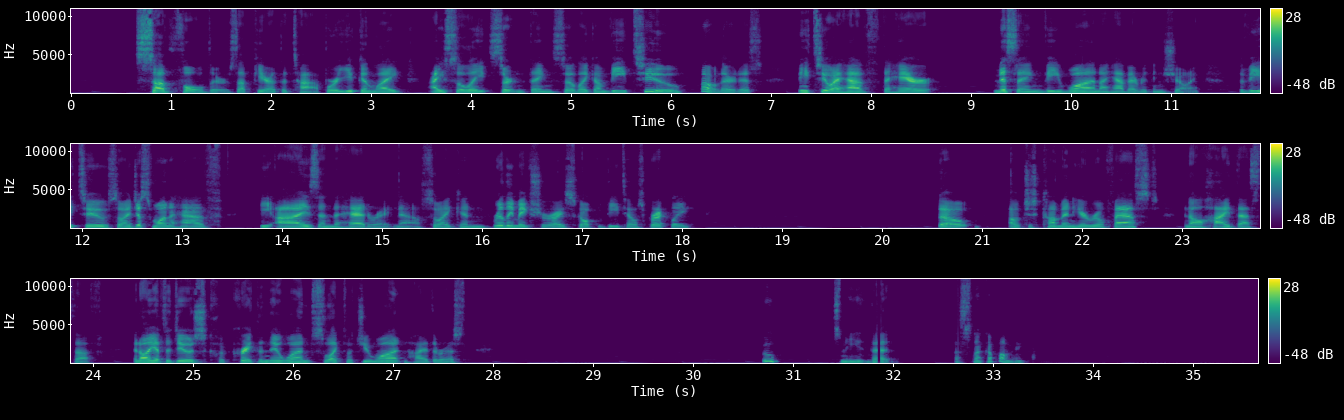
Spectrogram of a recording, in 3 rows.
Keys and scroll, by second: 11.6 s, 13.0 shift+m, 13.7 s, 16.9-19.1 typing, 34.7 s.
